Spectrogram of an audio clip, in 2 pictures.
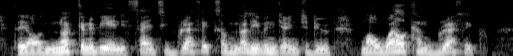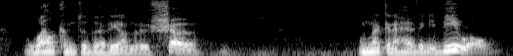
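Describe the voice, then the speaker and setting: A man speaks. There is a somewhat breathy quality to his voice. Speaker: content creator. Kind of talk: casual monologue to camera. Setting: outdoors on balcony. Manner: unedited, with false starts. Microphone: small wireless microphone, phone camera.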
